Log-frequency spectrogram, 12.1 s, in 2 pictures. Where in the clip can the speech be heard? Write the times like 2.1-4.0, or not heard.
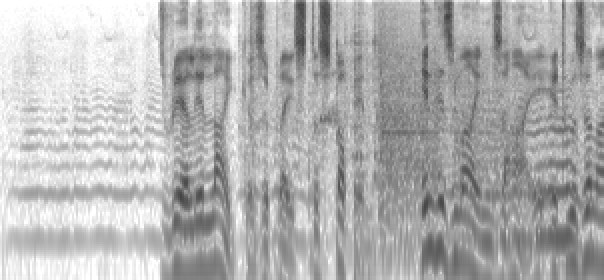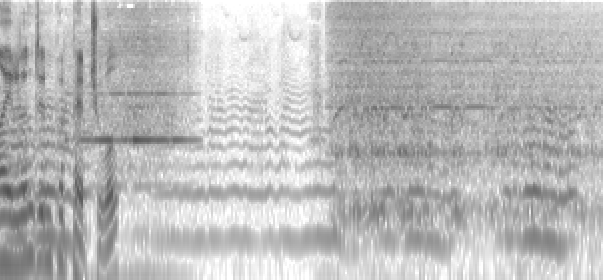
1.6-7.2.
